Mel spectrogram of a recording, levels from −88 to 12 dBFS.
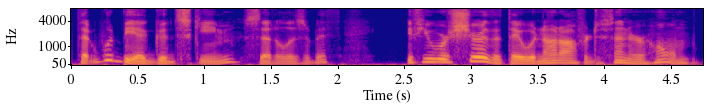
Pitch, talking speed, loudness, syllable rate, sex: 130 Hz, 265 wpm, -18 LUFS, 6.7 syllables/s, male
